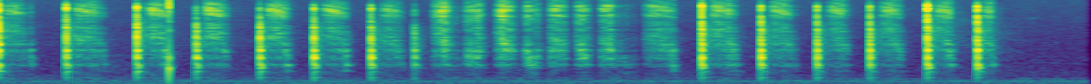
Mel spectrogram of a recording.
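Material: Chalk.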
